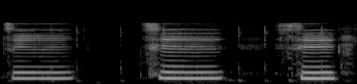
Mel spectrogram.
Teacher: 혀 끝이 윗잇몸 뒤에 붙였다 떼면서 마찰하는 소리예요. 설첨홈 혀 끝의 뒷소리라고 해서 혀를 이제 말아 올려서 말아 올려서 낸 소리를 설첨홈이라고 합니다.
